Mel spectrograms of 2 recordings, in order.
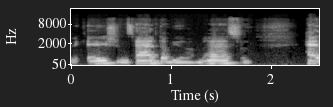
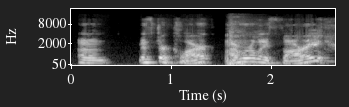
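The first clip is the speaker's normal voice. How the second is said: little puppy; 2 semitones higher than usual. Acted. Impostor apologizes to Dick Clark, little puppy voice. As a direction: confess meekly like a little puppy. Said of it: "I become this little puppy".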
